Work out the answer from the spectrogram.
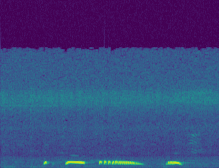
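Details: Spotted dove cooing, played to stimulate newly caught doves into calling: a short soft note, a clear level coo, a long rolling quavering coo falling at the end, then a final short coo, in a quiet setting.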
